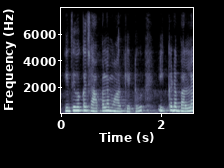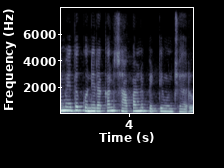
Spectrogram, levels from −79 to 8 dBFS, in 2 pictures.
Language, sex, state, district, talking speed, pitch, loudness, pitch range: Telugu, female, Telangana, Hyderabad, 135 wpm, 235 Hz, -15 LUFS, 220-260 Hz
